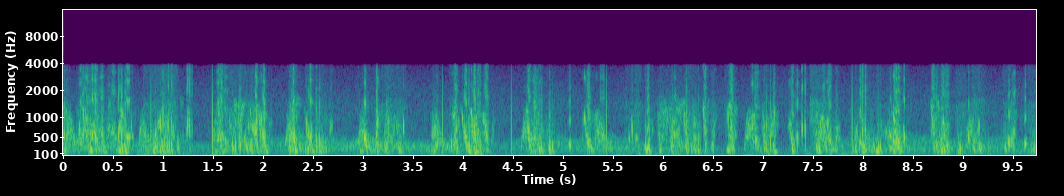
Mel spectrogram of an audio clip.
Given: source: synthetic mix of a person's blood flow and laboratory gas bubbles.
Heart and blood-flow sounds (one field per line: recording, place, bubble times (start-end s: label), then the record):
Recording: Doppler ultrasound of blood flow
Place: subclavian vein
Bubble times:
0.00-0.09 s: bubbles
0.12-0.73 s: bubbles
0.80-1.30 s: bubbles
1.50-2.09 s: bubbles
2.23-2.72 s: bubbles
2.94-3.45 s: bubbles
3.68-3.79 s: bubbles
3.86-4.32 s: bubbles
4.61-4.99 s: bubbles
5.04-5.12 s: bubbles
5.19-5.45 s: bubbles
5.62-5.92 s: bubbles
5.94-6.55 s: bubbles
6.61-6.75 s: bubbles
6.87-7.17 s: bubbles
7.25-7.78 s: bubbles
7.87-8.46 s: bubbles
8.67-9.24 s: bubbles
9.39-9.54 s: bubbles
9.60-9.74 s: bubbles
From the record:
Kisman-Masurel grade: 342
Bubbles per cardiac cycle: rolling drumbeat, 9 or more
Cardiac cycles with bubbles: 100%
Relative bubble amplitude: moderate (0.250 to 0.450)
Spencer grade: 3 (all of the cardiac periods contain showers or single bubble signals, but not dominating or overriding the cardiac motion signals)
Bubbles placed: anywhere in the cardiac cycle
